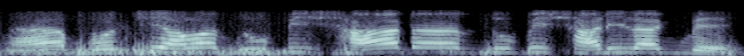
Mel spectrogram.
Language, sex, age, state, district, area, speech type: Bengali, male, 18-30, West Bengal, North 24 Parganas, rural, conversation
